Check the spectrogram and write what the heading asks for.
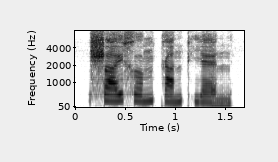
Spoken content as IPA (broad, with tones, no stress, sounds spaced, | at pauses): ʂ a˨˦ ɪ̯ x ɤ˨˦ ŋ k a˨˦ n pʰ j ɛ̰˨˩ n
